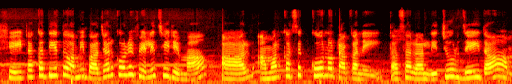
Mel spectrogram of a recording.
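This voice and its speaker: A woman's voice: sits high, fairly bright tone. A woman playing a poor, worried cartoon mother fox who speaks in a plaintive, motherly way. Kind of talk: cartoon dubbing.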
